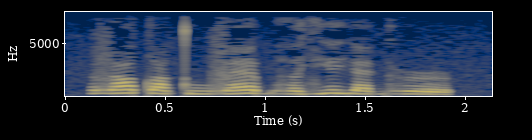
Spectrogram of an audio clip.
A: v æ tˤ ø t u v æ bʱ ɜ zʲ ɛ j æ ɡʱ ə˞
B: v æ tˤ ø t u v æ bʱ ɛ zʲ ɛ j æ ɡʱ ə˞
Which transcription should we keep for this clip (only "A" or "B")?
A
